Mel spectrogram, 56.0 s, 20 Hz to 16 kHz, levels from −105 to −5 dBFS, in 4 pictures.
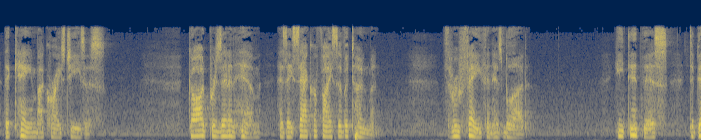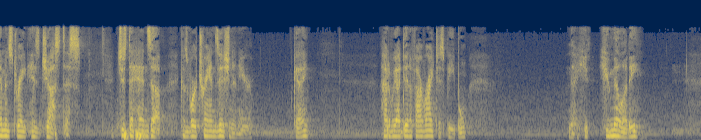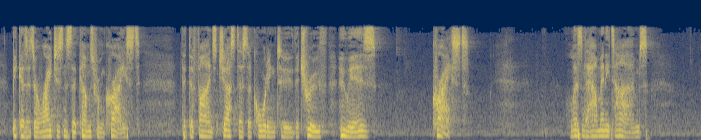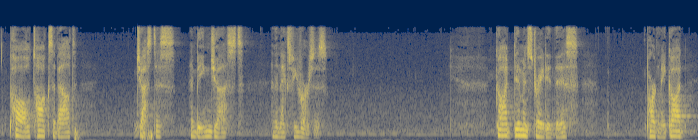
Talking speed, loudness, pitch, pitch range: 90 wpm, -19 LUFS, 130 Hz, 120-140 Hz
